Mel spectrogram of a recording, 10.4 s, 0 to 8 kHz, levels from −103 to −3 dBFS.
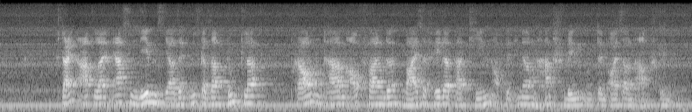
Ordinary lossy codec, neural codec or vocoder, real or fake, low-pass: none; none; real; 7.2 kHz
